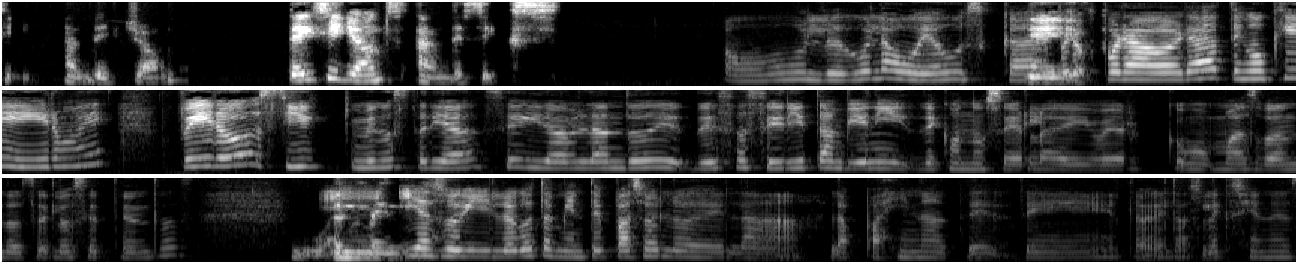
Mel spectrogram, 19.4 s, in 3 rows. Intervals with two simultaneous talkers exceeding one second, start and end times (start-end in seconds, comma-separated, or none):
none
